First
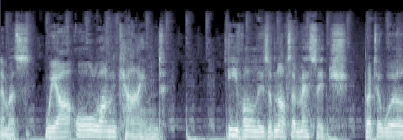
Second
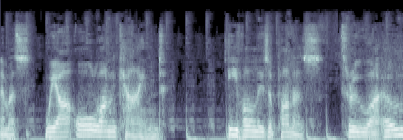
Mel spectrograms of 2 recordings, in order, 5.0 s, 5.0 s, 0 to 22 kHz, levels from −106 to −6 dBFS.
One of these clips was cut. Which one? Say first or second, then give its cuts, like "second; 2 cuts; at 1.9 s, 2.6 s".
second; 1 cut; at 3.4 s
